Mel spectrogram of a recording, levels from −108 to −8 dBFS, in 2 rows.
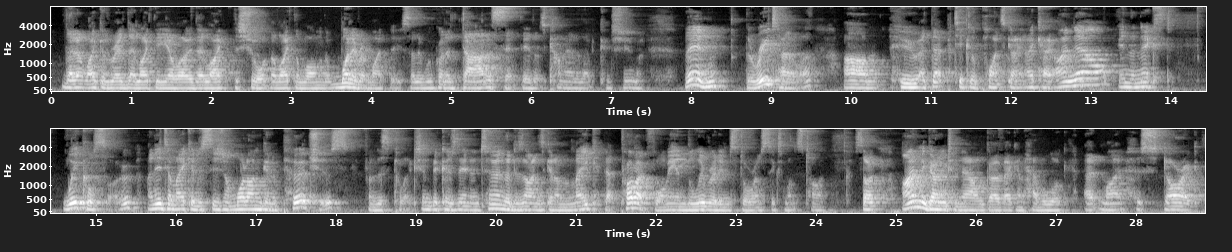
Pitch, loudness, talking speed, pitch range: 120 Hz, -20 LUFS, 220 wpm, 110-140 Hz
